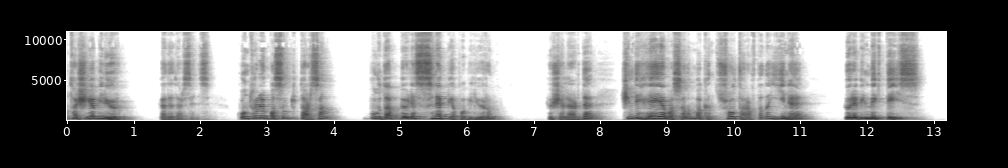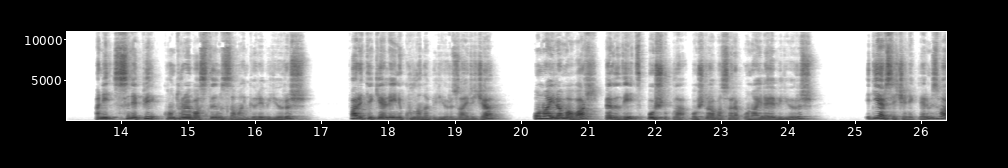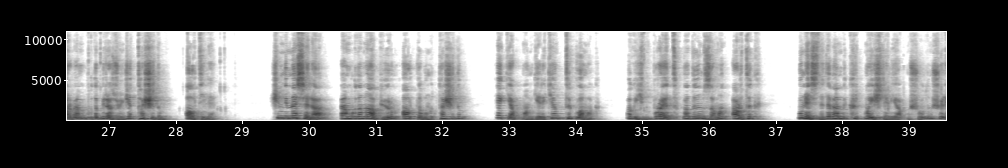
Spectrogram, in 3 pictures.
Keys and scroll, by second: 8.6 h, 11.7 <.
